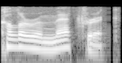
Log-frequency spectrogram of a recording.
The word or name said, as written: colorimetric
